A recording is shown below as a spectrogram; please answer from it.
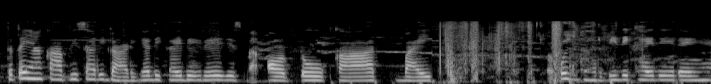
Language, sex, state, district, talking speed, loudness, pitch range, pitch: Hindi, female, Bihar, Purnia, 185 wpm, -24 LUFS, 185-210 Hz, 200 Hz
